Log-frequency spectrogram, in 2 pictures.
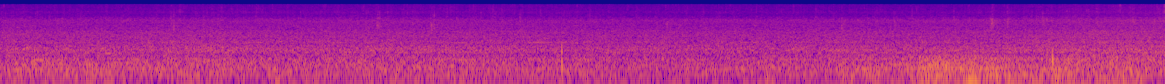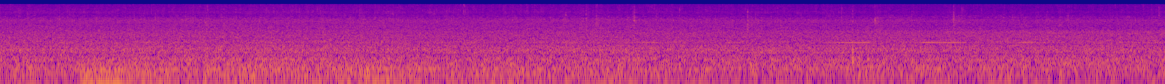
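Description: Heavy rain falling steadily. A little before halfway through, a low rumble of thunder swells up and the overall sound grows somewhat louder.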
